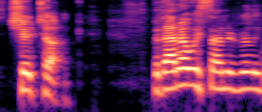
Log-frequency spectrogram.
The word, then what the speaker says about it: Chituc: So in Romanian, where my family is from, it'd be pronounced Chituc. I grew up saying Chituc.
